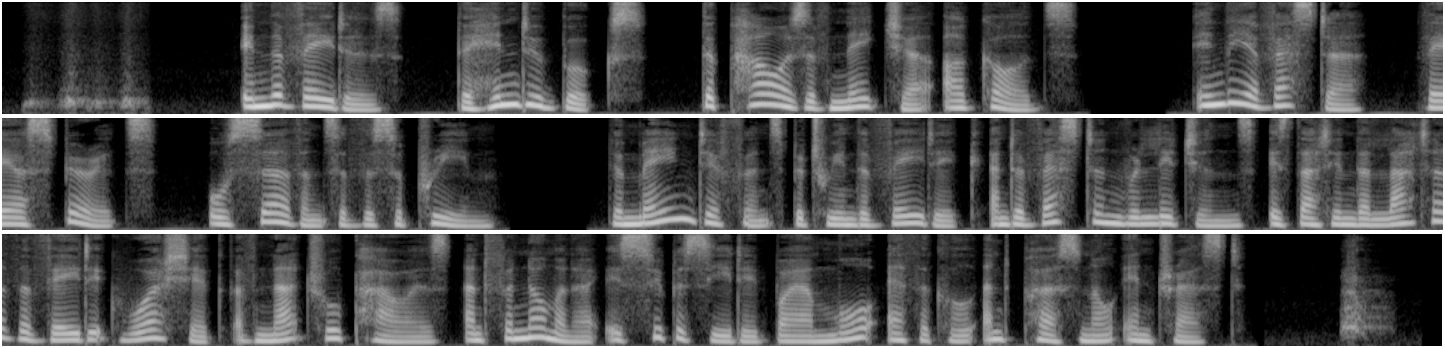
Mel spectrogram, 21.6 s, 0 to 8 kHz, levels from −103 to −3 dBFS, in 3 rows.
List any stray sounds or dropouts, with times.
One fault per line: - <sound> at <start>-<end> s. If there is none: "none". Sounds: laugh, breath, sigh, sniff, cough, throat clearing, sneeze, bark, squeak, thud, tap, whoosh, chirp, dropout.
- whoosh at 0.1-0.8 s
- bark at 21.1-21.4 s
